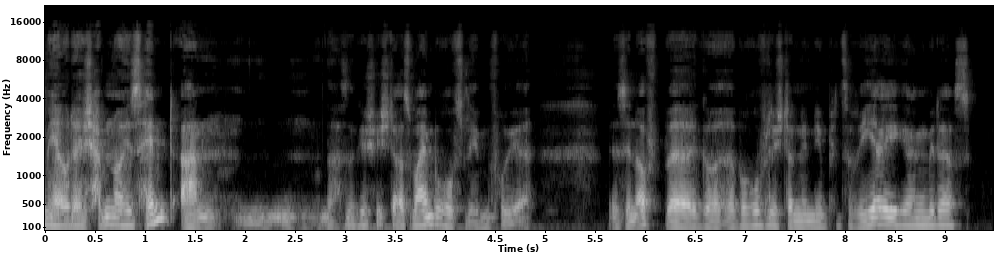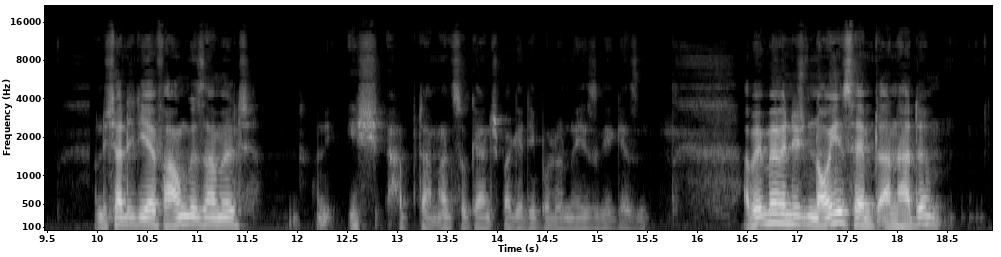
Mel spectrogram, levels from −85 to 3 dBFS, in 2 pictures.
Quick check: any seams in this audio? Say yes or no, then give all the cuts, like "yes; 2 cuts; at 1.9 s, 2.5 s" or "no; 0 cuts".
yes; 2 cuts; at 9.9 s, 12.0 s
